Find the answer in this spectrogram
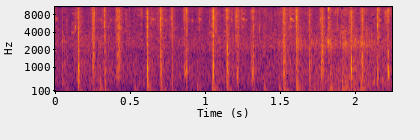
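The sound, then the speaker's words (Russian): Horse hooves clip-clopping at a brisk, large trot, with many sharp, regular hoofbeats in a quick, steady rhythm and no talk. “Конь побежал крупной рысью”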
